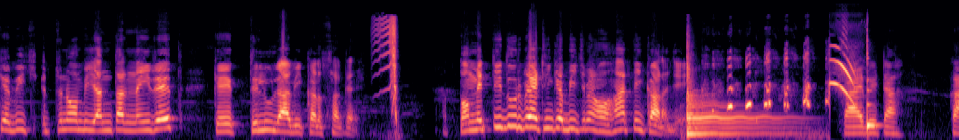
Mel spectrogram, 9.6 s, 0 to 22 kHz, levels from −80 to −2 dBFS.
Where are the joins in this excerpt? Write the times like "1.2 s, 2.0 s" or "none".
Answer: 8.3 s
